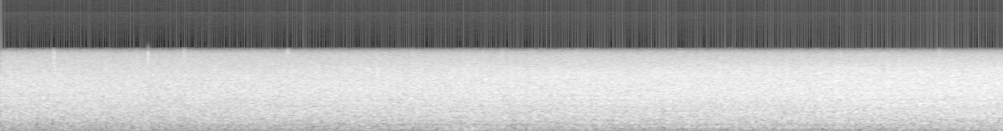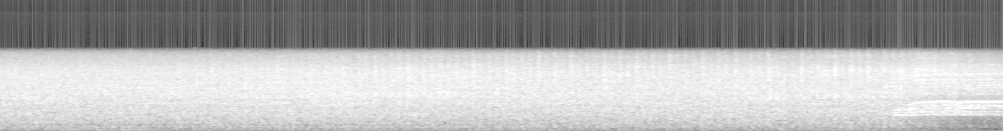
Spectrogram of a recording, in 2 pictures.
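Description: Durango & Silverton narrow-gauge steam train approaching: a steady rushing noise slowly grows louder, then near the end the locomotive's steam whistle sounds a held chord.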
